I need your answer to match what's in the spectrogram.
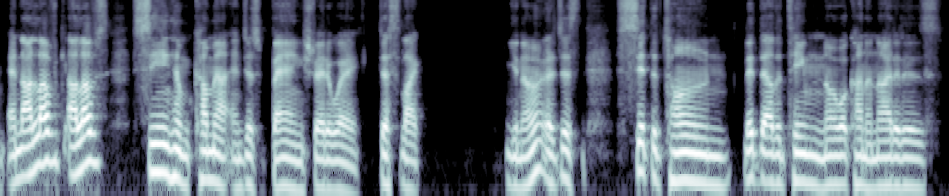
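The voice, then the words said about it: New Zealand accent. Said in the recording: “I love your accent, man. You Kiwis.”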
